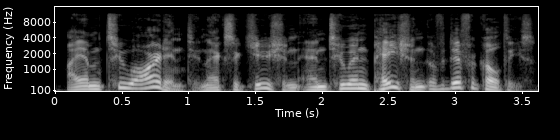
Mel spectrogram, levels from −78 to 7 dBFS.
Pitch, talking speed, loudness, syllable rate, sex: 130 Hz, 180 wpm, -17 LUFS, 5.8 syllables/s, male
